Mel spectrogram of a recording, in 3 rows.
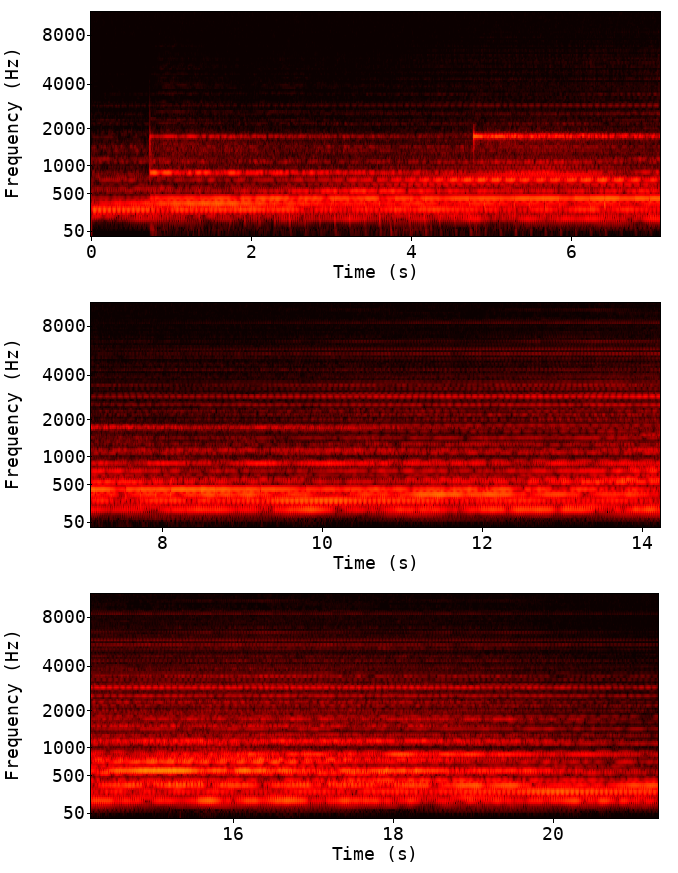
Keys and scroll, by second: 20.0-20.8 typing.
